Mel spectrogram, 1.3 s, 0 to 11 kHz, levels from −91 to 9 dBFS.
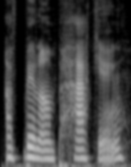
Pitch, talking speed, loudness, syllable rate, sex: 180 Hz, 135 wpm, -21 LUFS, 5.0 syllables/s, female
